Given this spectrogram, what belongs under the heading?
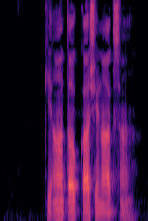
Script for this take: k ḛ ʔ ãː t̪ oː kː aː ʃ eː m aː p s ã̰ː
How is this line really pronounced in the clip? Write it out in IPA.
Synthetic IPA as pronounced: k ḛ ʔ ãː t̪ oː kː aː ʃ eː n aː k s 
